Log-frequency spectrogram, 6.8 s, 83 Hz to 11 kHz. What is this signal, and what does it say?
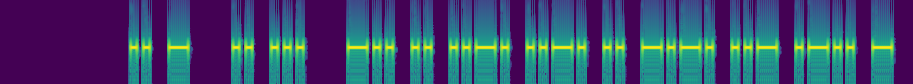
Morse code, heard as a keyed tone, about 25 wpm, 700 Hz. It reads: IT IS DIFFICULT
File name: Sets of 9 Words - 25wpm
